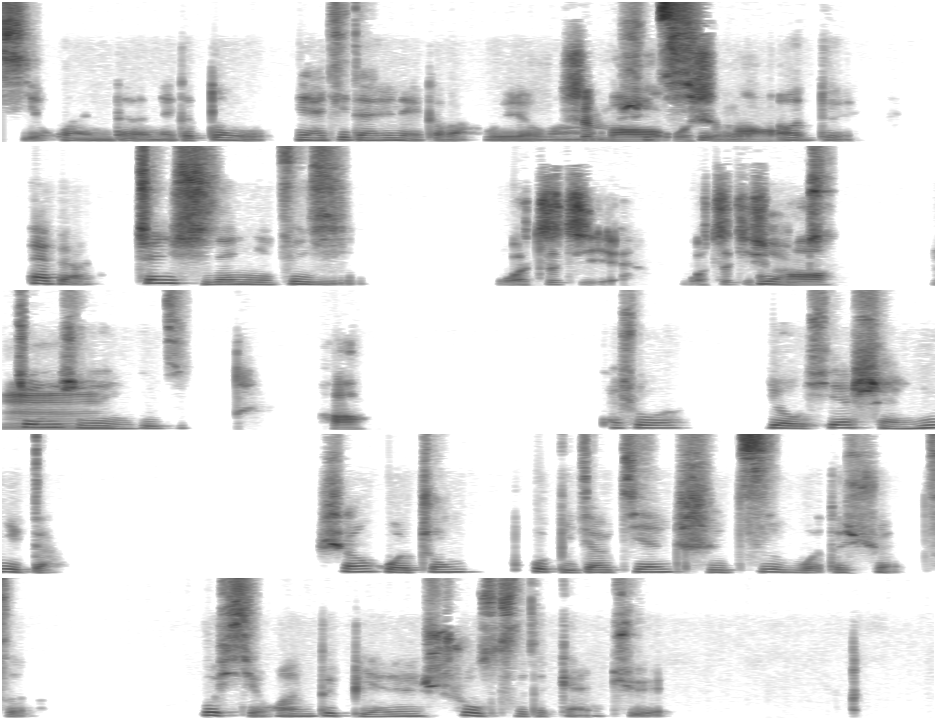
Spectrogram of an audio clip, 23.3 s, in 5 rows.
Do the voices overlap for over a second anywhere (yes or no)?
yes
